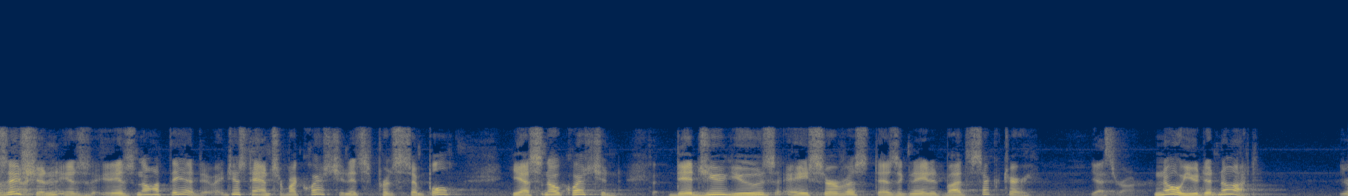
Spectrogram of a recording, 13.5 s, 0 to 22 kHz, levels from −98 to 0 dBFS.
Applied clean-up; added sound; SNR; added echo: none; none; none; none.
